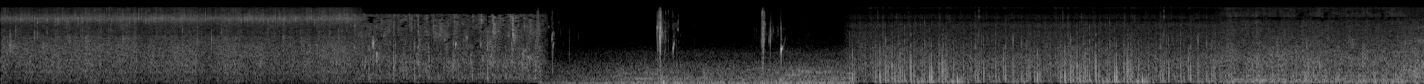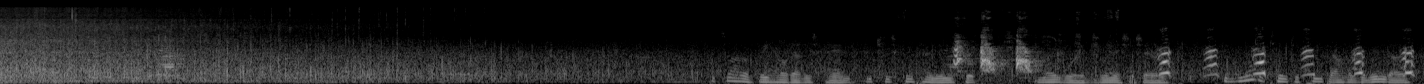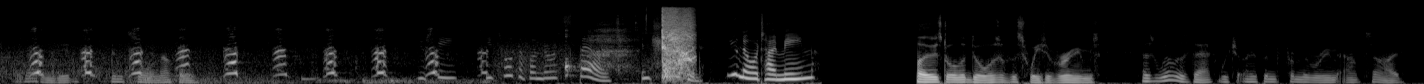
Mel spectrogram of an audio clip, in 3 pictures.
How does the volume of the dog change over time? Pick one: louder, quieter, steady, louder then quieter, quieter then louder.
steady.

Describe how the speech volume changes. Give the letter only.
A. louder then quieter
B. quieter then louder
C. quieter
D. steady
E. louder
A.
